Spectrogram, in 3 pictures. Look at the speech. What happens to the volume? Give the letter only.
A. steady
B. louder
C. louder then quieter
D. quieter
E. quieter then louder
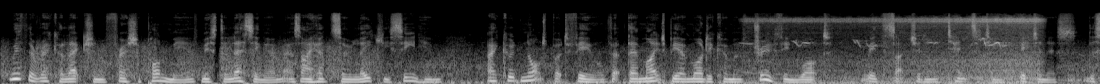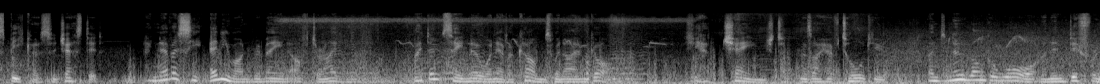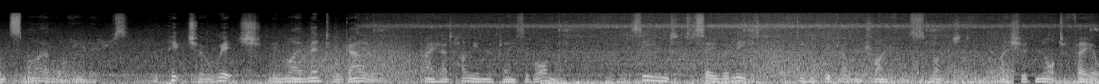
A.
